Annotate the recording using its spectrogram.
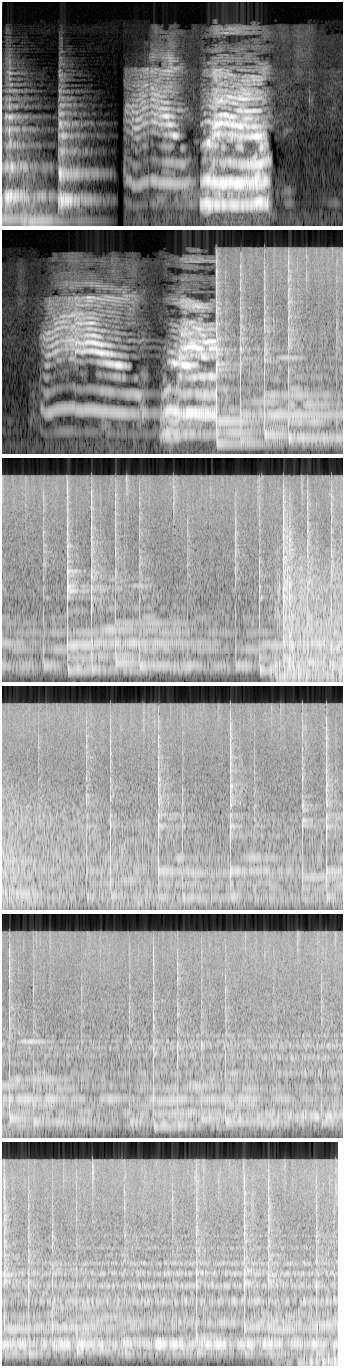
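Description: A pet's high, wavering cries, heard twice in the first several seconds, followed by background music with sustained notes for the rest.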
